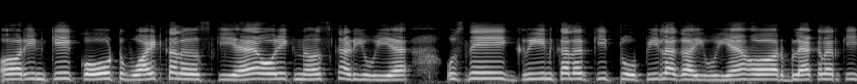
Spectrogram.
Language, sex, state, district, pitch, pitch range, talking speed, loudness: Hindi, female, Maharashtra, Washim, 240 Hz, 230-255 Hz, 175 wpm, -14 LUFS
